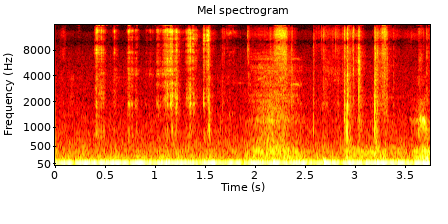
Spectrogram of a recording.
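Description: Scissors snipping through a piece of paper while assembling an accordion-fold journal, a quiet run of short close cuts and rustles over a steady low hum.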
